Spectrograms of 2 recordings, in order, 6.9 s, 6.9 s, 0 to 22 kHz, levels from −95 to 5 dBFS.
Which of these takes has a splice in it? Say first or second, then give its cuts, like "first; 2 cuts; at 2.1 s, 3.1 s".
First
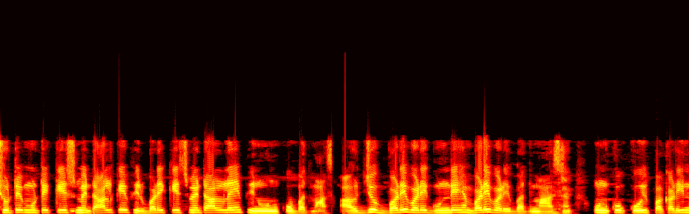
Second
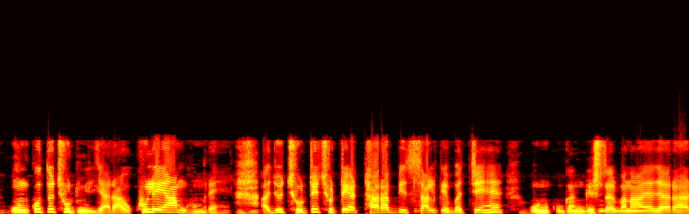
first; 1 cut; at 3.2 s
